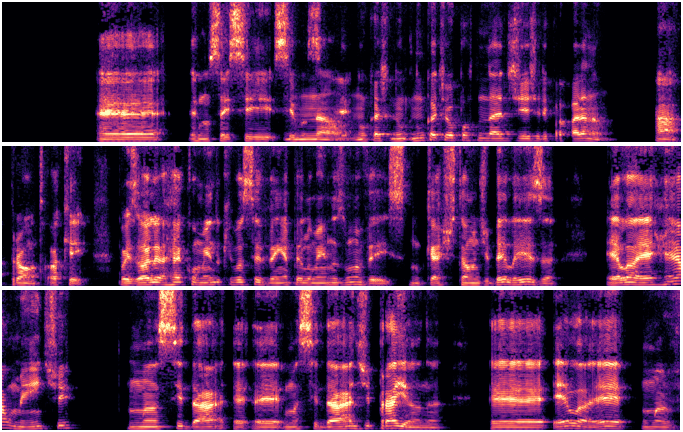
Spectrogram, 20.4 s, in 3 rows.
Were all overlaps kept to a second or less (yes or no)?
yes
